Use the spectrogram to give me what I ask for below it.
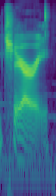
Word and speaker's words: Sherry: of eight children welcome Cherry thank you for having me it's good to be here I love your name name it's interesting that you are spell it as Sherry but it is pronounced cherry and how did that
